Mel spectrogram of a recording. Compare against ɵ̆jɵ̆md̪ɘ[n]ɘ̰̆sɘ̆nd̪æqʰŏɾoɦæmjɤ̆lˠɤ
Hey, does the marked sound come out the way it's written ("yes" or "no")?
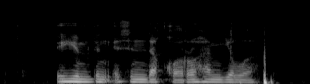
no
